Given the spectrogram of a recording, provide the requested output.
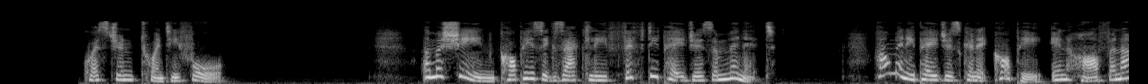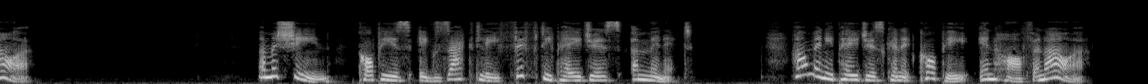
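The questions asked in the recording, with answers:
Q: How many pages can it copy in half an hour?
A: 1500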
